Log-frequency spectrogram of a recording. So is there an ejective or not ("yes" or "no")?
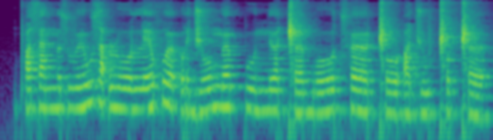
yes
